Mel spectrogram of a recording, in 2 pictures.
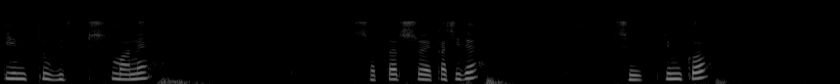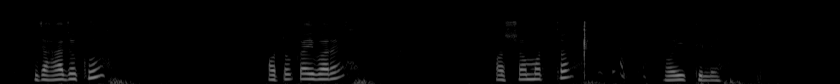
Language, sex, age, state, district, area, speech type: Odia, female, 30-45, Odisha, Malkangiri, urban, read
